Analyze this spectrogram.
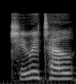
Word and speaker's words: Chiwetel: Chiwetel Ejiofor. Chiwetel Ejiofor. I think he was really good. Chiwetel Chiwetel Ejiofor. Chew, like choo-choo train. Chiwetel Ejiofor. Chiwetel Ejiofor.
